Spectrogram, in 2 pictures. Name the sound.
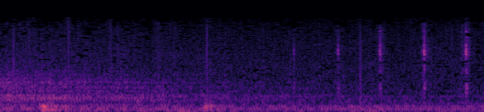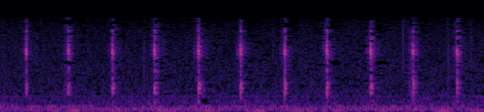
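clock ticking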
